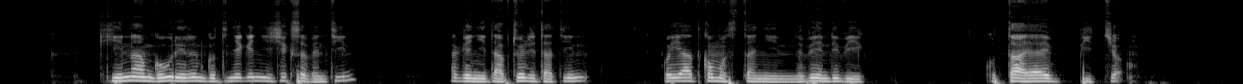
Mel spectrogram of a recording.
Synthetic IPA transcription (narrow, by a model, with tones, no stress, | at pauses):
kʰi˨˦na˦˨mɡo˨u˦ɾe˨ɾe˦nɡ̬o˨t̬ɲe˦k̬ɛ˦ɲi˨ʃe˦ksɛ˨vɛ˨nti˦n | a˦k̬e˨ɲi˨t̬a˨p̚twe˦ndi˨ta˨ti˦n | ko˦ja˦tkɔ˦mɔ˨sta˨ɲi˨nːe˨be˦ndi˦bi˨ | kʊ˨ta˦˨ja˦jpi˨tt͡ʃɔ˦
